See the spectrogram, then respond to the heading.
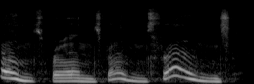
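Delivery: chorus of tiny, swooping little voices. Game master voicing what players hear in their minds, tiny quiet voices. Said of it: "tiny voices".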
